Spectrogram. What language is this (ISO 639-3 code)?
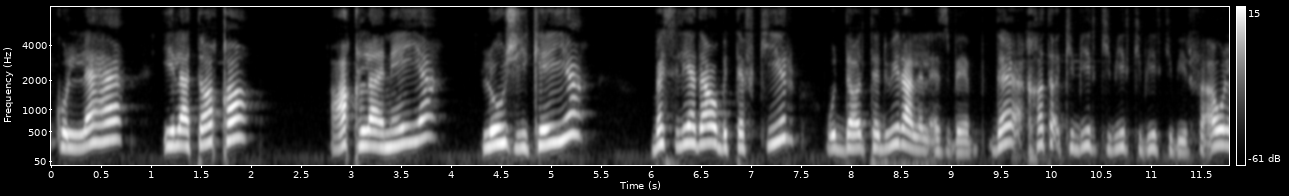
ara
